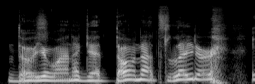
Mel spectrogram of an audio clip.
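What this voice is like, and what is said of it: Immature, Cookie Monster-like character voice. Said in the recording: “That was my imitation of an immature person. ... You just sound like the Cookie Monster.”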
